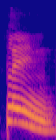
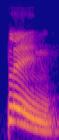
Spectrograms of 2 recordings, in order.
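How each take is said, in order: Both takes have the same delivery.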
